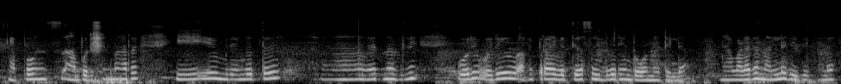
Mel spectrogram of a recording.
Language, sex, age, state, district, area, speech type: Malayalam, female, 30-45, Kerala, Thiruvananthapuram, rural, spontaneous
